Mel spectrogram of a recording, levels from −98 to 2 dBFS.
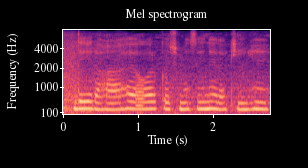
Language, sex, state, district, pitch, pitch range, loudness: Hindi, female, Chhattisgarh, Bilaspur, 240 Hz, 230-245 Hz, -14 LUFS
